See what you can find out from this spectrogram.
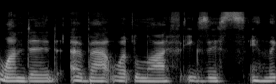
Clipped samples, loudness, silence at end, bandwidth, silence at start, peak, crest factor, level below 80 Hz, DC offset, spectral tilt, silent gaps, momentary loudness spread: under 0.1%; -29 LUFS; 0 s; 12.5 kHz; 0 s; -12 dBFS; 16 dB; -64 dBFS; under 0.1%; -4.5 dB/octave; none; 4 LU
